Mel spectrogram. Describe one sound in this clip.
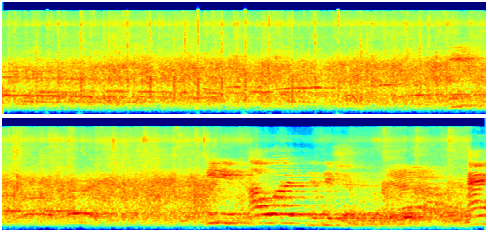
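A middle-aged woman speaks passionately into a microphone, heard through a loudspeaker in a large echoing hall.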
